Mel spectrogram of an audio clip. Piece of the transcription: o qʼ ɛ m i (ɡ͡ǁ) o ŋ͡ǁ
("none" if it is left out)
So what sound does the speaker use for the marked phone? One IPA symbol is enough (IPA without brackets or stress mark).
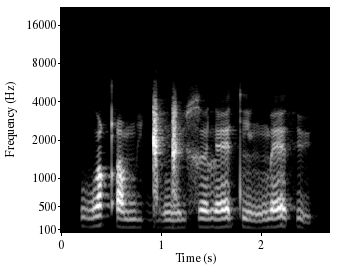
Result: ɡ͡ǁ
